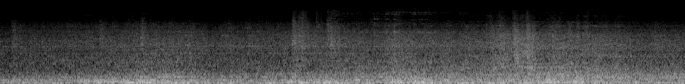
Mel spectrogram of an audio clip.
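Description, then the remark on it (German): An intercity train from Cologne to Amsterdam rolling along with a steady, heavy low rumble, overlaid by faint rhythmic clatter of the wheels and a couple of brief hissing swells; no one speaks. “Wir sitzen im Intercity von Köln nach Amsterdam und sind dabei, zwei Lebensläufe aus Halbwahrheiten zu schmieden.”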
